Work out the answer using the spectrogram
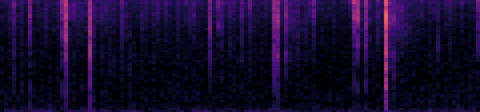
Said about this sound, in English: Ah, you hear that? The sound of a crackling fire. But this isn't just any old campfire. This is a smokeless solo stove fire pit. How can you tell? Well, you don't hear any coughing, hand wafting, or people complaining about smoke in their eyes.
